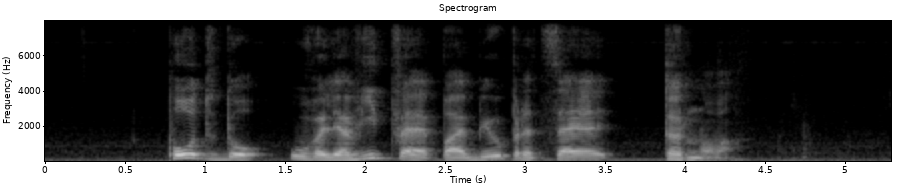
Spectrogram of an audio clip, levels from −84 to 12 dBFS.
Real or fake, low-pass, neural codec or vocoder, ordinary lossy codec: real; none; none; none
